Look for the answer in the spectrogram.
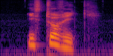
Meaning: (adjective) 1. historical (pertaining to history) 2. historic (important or likely to be important to history and historians); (noun) 1. history 2. chronological narration of past events, history
- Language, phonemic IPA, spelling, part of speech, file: French, /is.tɔ.ʁik/, historique, adjective / noun, Fr-historique.ogg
